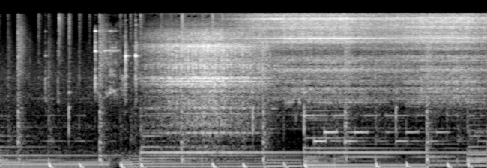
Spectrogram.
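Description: Background music with sustained chords, over light clicking and ticking; from about two seconds in, a steady high hiss joins in.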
